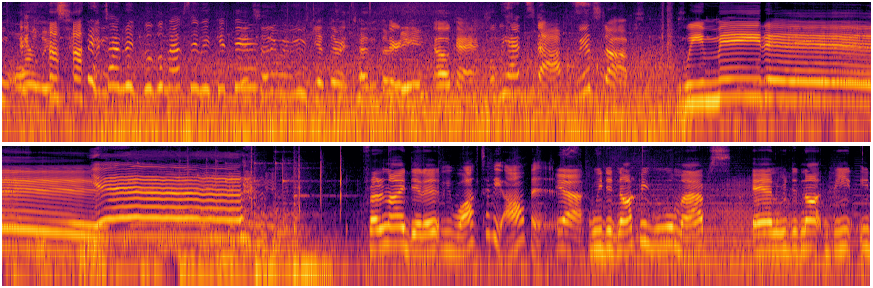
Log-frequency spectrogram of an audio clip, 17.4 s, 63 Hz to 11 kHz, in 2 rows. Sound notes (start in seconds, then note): 0.1 laughing; 11.2 slapping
